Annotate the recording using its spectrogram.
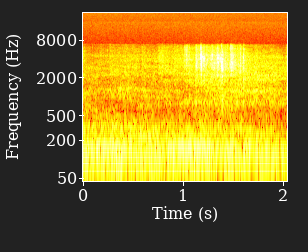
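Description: A bite into a crispy corn taco shell, with a brief crackly crunching about a second in, over a steady low rumble inside the car cabin.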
